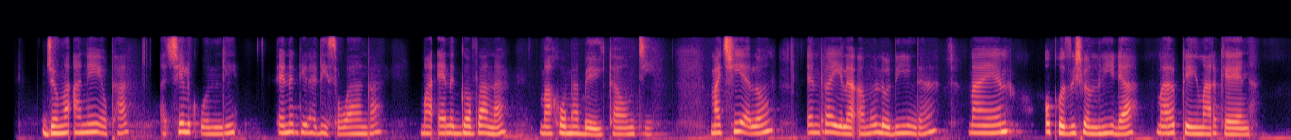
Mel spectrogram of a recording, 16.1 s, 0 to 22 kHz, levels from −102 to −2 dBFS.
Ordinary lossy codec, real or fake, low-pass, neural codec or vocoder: none; fake; 7.2 kHz; codec, 16 kHz, 1 kbps, X-Codec, HuBERT features, trained on balanced general audio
